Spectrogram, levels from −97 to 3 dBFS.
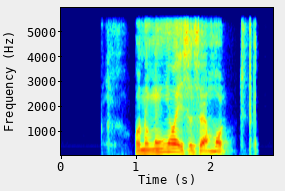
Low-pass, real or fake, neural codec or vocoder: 5.4 kHz; fake; codec, 16 kHz, 1 kbps, FunCodec, trained on Chinese and English, 50 frames a second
